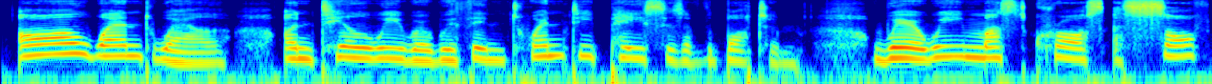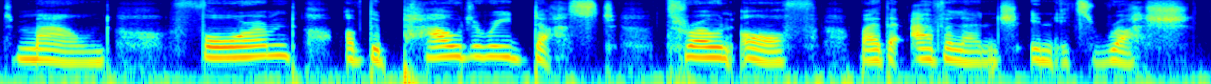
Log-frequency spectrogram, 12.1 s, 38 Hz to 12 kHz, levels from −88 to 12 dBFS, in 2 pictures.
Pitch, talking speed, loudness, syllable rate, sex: 220 Hz, 160 wpm, -20 LUFS, 4.4 syllables/s, female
